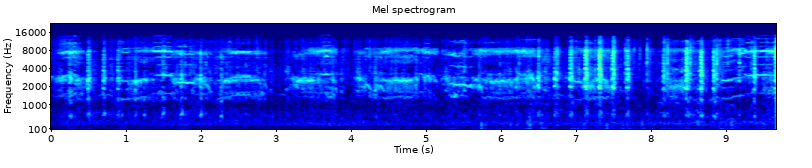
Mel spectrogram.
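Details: Nest of little black cormorant chicks competing for food from their mother: a steady wash of high, wheezy squealing that builds into rapid, loud clicking bursts during the final seconds.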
